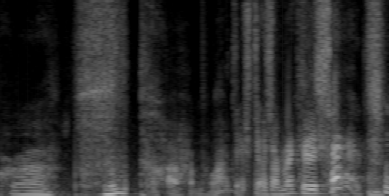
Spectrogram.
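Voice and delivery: put-on frazzled old dog folk muttering to himself. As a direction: grumble over the notes like a confused old sea dog. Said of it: "and he's like".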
